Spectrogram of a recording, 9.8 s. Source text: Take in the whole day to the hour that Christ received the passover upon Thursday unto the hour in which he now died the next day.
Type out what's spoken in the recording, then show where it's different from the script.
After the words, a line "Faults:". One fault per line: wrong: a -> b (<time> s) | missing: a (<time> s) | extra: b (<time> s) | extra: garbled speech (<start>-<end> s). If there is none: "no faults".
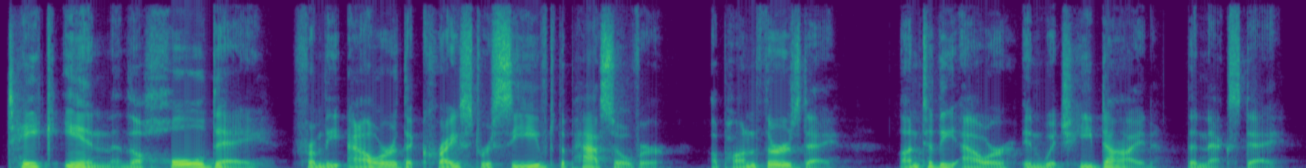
Take in the whole day from the hour that Christ received the passover upon Thursday unto the hour in which he died the next day.
Faults:
wrong: to -> from (2.2 s)
missing: now (8.2 s)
